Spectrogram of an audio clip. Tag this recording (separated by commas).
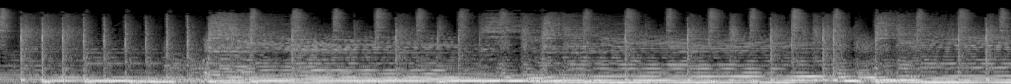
Guitar, Musical instrument, Music, Plucked string instrument, Electric guitar, Strum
